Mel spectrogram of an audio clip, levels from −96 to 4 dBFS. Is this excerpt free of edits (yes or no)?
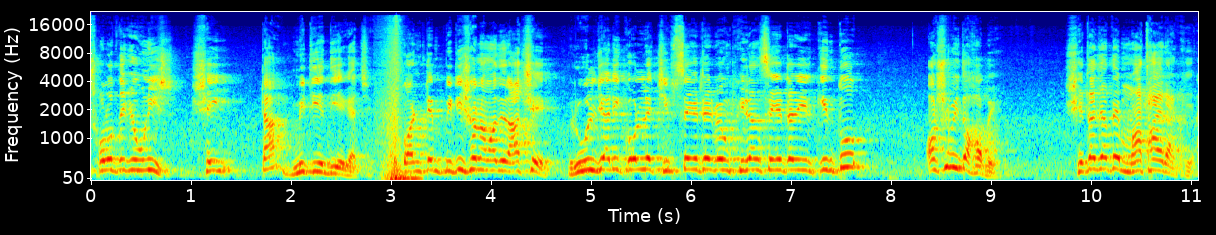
no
